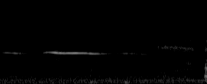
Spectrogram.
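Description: A person softly whistling one held note, lasting about a second and a half and wavering slightly.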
